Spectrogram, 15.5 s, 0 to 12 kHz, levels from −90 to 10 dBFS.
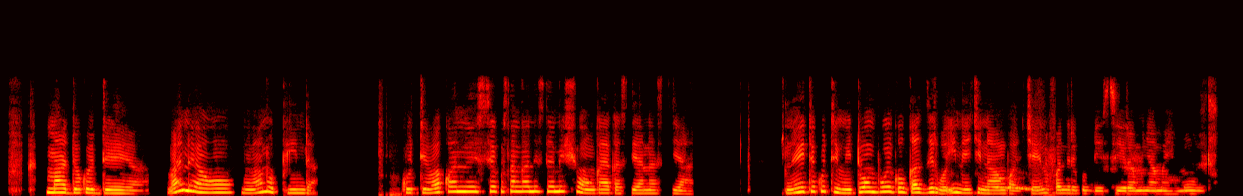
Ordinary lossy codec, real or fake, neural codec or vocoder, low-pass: MP3, 48 kbps; real; none; 7.2 kHz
